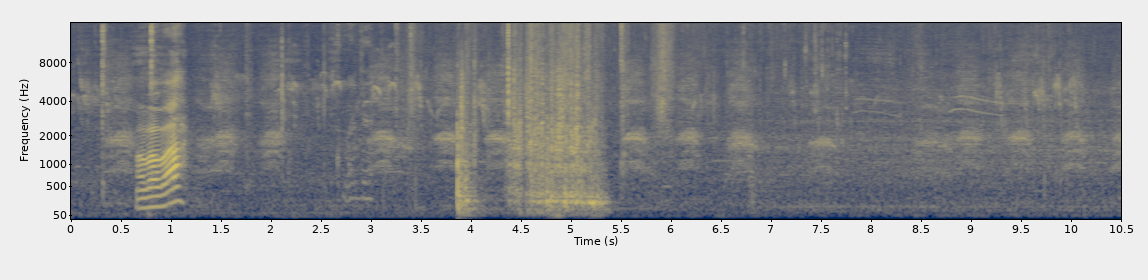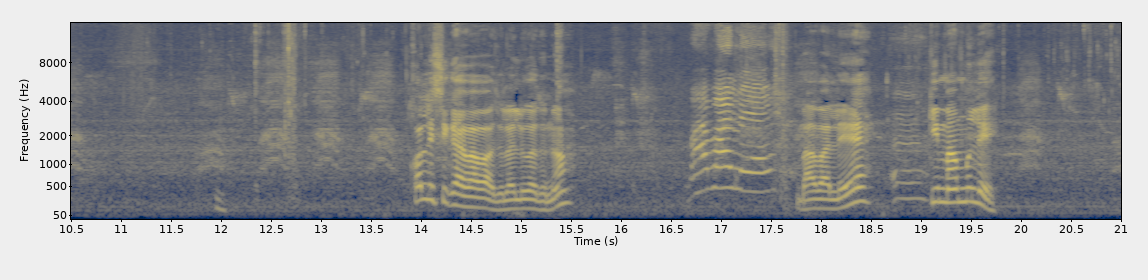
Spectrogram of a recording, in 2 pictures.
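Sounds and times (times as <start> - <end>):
bird calling: 0.0 - 14.2, 18.4 - 21.0.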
